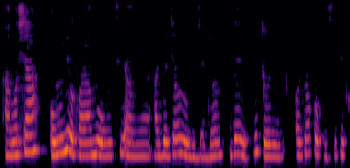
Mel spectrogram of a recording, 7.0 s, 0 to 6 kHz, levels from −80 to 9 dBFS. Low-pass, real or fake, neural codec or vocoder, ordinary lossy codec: 5.4 kHz; real; none; AAC, 32 kbps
